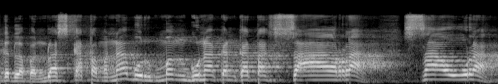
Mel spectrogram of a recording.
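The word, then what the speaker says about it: זרע: Nah, kata menabur dalam Amsal pasal 11 ayat yang ke-18, kata menabur menggunakan kata saurah, penulisannya Z-A-R-A, bacanya saurah.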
